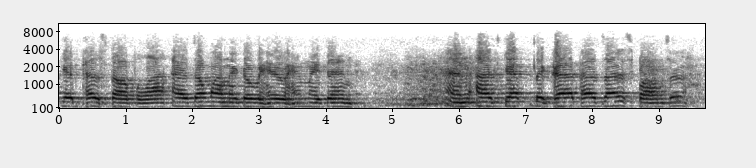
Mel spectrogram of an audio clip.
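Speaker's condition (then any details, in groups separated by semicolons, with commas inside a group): ALS (Lou Gehrig's disease); progressing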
